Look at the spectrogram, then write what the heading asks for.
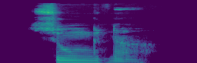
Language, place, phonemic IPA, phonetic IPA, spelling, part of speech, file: Hindi, Delhi, /suːŋɡʱ.nɑː/, [sũːŋɡʱ.näː], सूंघना, verb, LL-Q1568 (hin)-सूंघना.wav
- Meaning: alternative form of सूँघना (sūṅghnā)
